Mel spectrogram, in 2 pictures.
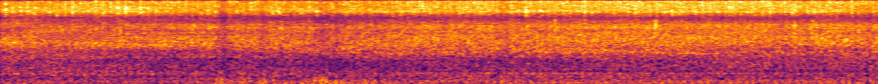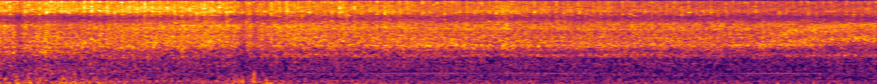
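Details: Jeep ZJ started right up after sitting undriven for five months: steady, even idle with a smooth low rumble and no knocks, misses or surging.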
